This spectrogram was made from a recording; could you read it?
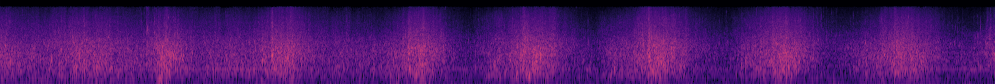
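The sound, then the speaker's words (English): Stormy ocean waves surge and wash in a steady rolling rhythm, swelling roughly every two to three seconds around a ship, with broad hissing spray and no voices. “Take some time to reflect on how life in the joy and freedom of true Christian community can feel like this life-saving ship in a storm.”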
